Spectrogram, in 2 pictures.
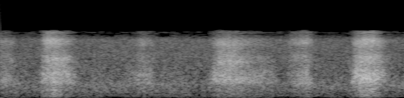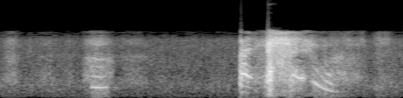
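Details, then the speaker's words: Sneezing fit at home after sneezing all day at work: a run of about seven sneezes in quick succession, ending in one loud, forceful sneeze. "Excuse me. I've been sneezing all day. Oh, bless me."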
